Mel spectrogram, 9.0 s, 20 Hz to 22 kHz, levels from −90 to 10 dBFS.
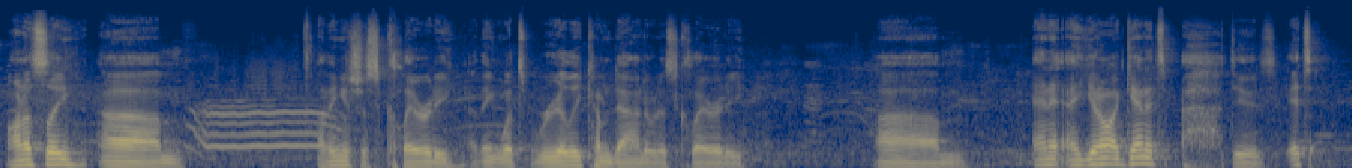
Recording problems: murmuring crowd; faint; throughout; 25 dB below the speech
dog barking; noticeable; from 1 to 2.5 s; peak 8 dB below the speech

